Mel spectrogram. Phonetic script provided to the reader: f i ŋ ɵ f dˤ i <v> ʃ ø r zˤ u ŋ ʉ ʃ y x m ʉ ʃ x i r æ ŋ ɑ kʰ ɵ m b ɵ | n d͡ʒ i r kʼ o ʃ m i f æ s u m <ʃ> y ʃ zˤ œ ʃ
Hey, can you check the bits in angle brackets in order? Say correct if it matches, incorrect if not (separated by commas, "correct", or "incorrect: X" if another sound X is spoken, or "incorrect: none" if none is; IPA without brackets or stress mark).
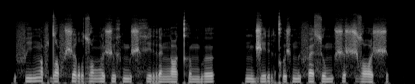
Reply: incorrect: f, correct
